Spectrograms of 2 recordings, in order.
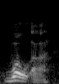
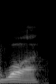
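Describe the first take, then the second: First: A glottal stop replaces the T sound. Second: The T is dropped with no catch at all. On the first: The speaker calls it right. "you say woa. So there is something there. And that's called a glottal stop" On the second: The speaker calls it wrong. "You don't say wa"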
